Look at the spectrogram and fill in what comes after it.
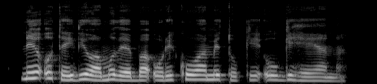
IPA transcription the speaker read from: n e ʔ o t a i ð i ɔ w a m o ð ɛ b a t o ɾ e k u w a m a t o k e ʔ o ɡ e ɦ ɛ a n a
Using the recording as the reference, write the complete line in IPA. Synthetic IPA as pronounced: n e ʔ o t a i ð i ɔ w a m o ð ɛ b a ʔ o ɾ e k o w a m e t o k e ʔ o ɡ e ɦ ɛ a n a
